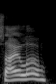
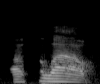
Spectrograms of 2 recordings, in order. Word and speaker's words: Silao: Is that how it's pronounced? Silo? Silao. Yeah, Silao.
